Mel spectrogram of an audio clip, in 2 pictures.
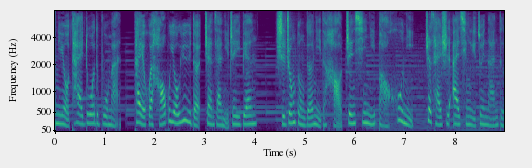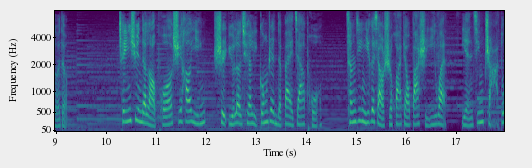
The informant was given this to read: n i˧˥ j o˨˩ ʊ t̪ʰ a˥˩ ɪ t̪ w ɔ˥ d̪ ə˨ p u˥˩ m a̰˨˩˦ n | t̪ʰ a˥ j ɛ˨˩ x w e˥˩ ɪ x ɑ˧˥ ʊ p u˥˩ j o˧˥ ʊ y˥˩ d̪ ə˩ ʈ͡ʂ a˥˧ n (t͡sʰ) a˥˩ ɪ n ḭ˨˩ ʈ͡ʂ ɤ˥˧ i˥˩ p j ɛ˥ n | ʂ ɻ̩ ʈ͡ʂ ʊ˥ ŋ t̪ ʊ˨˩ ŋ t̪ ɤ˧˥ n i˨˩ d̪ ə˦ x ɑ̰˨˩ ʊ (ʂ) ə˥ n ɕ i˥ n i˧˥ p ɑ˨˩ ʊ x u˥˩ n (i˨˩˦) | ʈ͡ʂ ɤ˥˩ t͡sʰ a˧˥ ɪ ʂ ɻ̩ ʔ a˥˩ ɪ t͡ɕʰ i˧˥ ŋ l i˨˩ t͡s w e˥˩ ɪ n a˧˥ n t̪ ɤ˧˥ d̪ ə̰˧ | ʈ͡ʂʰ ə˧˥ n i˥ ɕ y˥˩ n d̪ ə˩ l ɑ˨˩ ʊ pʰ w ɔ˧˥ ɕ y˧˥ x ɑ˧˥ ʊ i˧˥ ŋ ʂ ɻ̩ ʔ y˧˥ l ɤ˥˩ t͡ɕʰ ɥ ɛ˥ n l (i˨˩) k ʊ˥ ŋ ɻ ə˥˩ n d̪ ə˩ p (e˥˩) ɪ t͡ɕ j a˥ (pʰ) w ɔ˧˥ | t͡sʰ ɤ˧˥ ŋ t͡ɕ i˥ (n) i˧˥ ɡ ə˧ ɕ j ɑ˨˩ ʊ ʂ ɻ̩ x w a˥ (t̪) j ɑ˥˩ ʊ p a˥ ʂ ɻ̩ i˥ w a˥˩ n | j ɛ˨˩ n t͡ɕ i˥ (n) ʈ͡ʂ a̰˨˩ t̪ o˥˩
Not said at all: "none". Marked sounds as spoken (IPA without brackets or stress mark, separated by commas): t͡s, ʈ͡ʂ, i˨˩˦, i˨˩, a˥˩, pʰ, ŋ, t̪, ŋ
